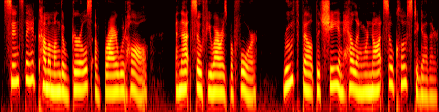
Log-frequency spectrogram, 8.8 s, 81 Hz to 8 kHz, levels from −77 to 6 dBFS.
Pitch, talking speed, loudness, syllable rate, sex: 200 Hz, 170 wpm, -18 LUFS, 4.8 syllables/s, female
